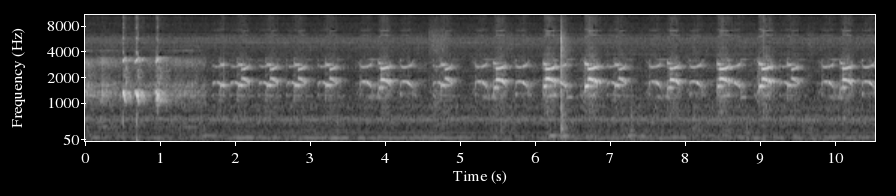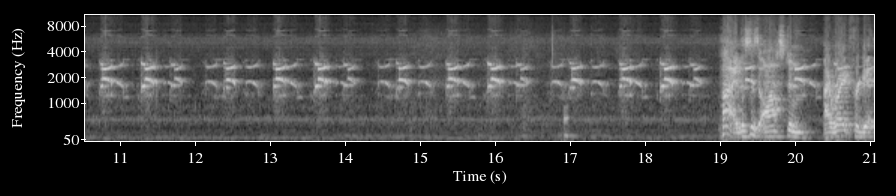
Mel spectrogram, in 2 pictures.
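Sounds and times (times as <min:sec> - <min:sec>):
looped electronic bird chirping: 0:00.2 - 0:21.0.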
